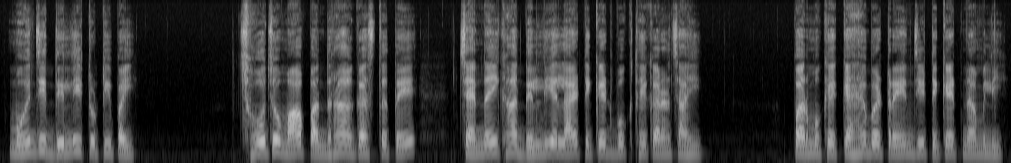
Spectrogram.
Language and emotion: Sindhi, sad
